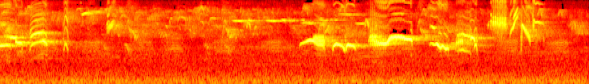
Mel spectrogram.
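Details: Dawn-chorus song of a common blackbird as the sky lightens: quieter opening twitters, then a loud run of rolling fluted notes peaking near the end, over constant high chirping from surrounding birds.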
